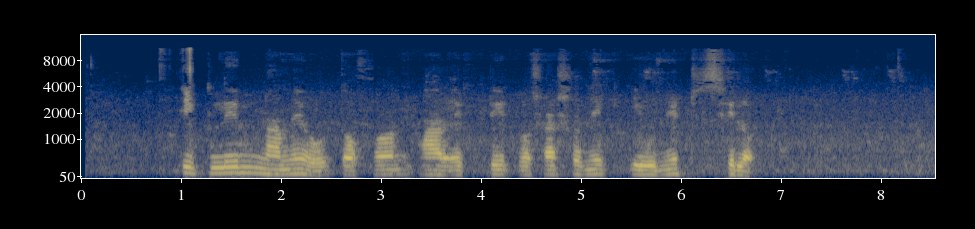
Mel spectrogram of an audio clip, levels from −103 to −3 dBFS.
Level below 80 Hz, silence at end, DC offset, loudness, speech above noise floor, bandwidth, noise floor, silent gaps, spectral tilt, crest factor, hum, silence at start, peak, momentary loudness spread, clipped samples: -72 dBFS; 0.15 s; under 0.1%; -32 LUFS; 31 dB; 11.5 kHz; -63 dBFS; none; -6.5 dB/octave; 18 dB; none; 1 s; -16 dBFS; 7 LU; under 0.1%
